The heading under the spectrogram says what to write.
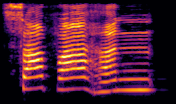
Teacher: ہا بالکل اقصی حلق سے، حلق کے آخری حصے سے جو سینے کے پاس ہے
